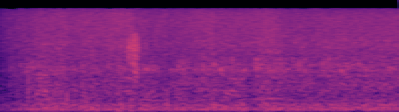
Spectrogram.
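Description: Steady wind noise on an outdoor camera microphone, a loud even rumble and hiss.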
